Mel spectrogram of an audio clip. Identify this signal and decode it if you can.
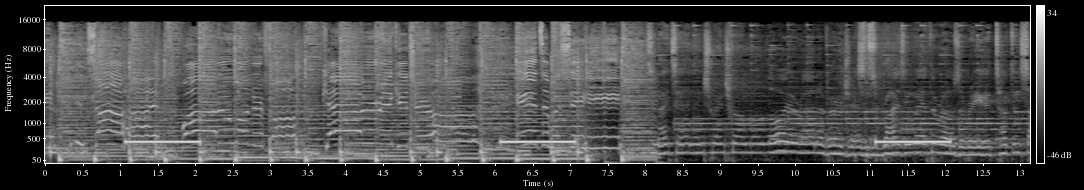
Ringback tone (Europe, 425 Hz), with speech.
